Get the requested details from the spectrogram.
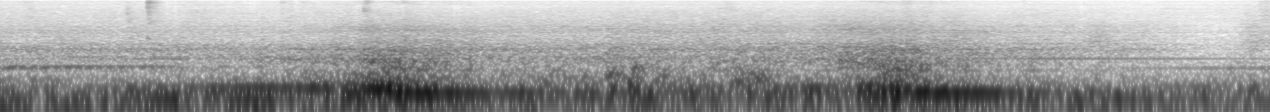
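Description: Another train rushes past in the opposite direction with a loud whoosh.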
